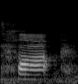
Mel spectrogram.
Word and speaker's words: talk: after the a and talk nope you can't use ck unless the vowel is saying it's short sound there's a silent letter there's a silent l so we have we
